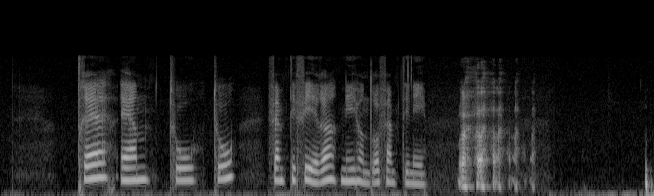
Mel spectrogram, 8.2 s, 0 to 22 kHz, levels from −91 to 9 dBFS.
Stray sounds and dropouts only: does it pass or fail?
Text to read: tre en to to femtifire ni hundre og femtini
fail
